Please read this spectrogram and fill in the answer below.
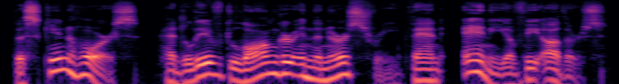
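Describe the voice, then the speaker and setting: A man narrating a children's storybook aloud in a deliberate, expressive way. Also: mid-range voice, no room sound, clean studio sound.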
